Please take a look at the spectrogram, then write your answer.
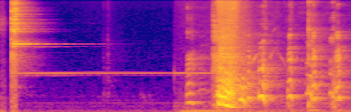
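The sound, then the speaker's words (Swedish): A single bright clink of drinking glasses touching in a toast, its high tone ringing out clearly for over a second before voices and a loud burst of noise follow. “Det jävlar vilka klang. Kvalleglas.”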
